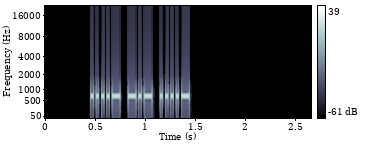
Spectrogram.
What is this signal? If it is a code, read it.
Morse code, heard as a keyed tone, about 44 wpm, 700 Hz. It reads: 4K4
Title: Callsign Prefixes for Top 100 DXCC - 45wpm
